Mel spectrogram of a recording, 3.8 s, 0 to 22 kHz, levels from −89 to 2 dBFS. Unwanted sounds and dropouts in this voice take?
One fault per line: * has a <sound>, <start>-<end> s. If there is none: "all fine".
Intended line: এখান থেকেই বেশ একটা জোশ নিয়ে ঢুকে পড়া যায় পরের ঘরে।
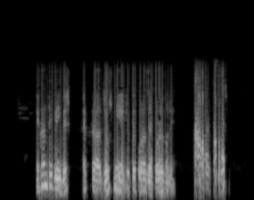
* has a chirp, 2.9-3.5 s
